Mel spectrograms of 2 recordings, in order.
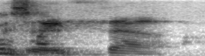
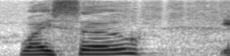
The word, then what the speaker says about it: Wiseau: Uh, it's Tommy uh, Wiseau. – Wiseau. – Wiseau.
